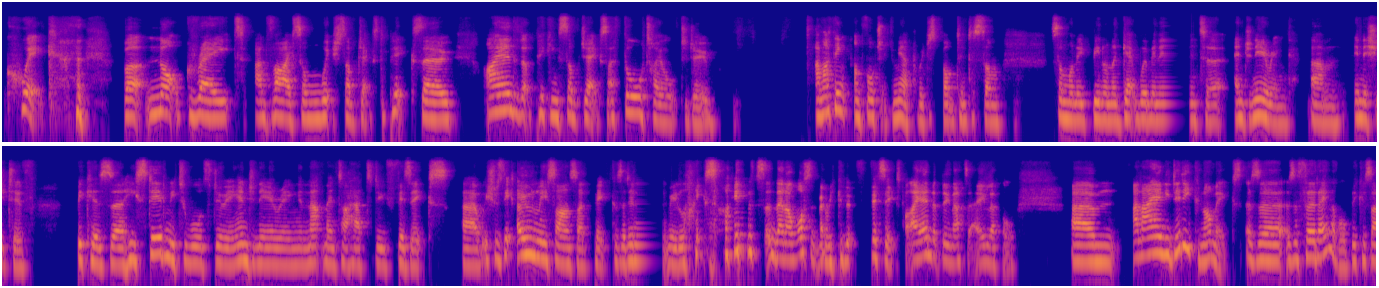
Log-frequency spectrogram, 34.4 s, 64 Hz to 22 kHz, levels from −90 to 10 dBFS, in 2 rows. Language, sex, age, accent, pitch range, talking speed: English, female, 30-49, British, 160-195 Hz, 180 wpm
